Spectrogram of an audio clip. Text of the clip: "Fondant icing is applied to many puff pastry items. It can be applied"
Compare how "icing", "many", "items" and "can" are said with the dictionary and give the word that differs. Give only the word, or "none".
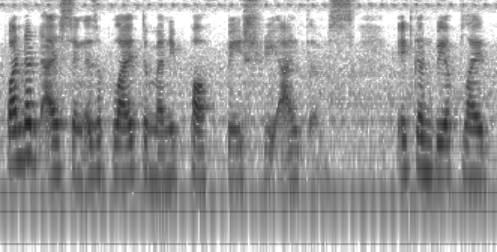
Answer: items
